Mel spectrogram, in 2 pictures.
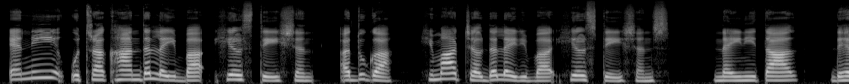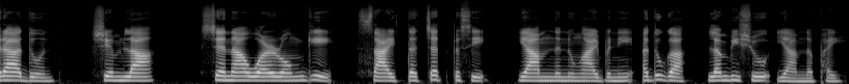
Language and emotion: Manipuri, neutral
